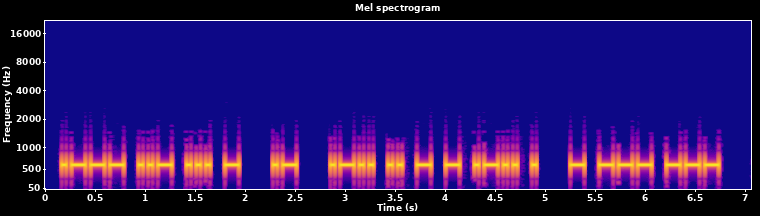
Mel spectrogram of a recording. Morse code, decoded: JUST A LITTLE TOO

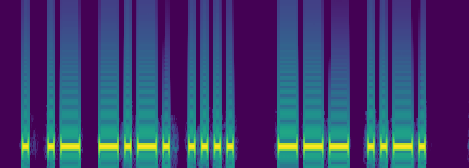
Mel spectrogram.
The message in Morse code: EACH OF

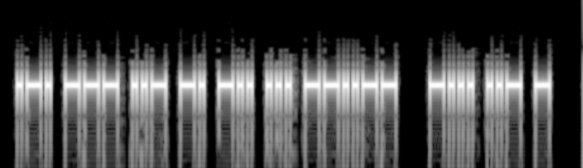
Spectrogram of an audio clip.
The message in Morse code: ROUNDS, BUT

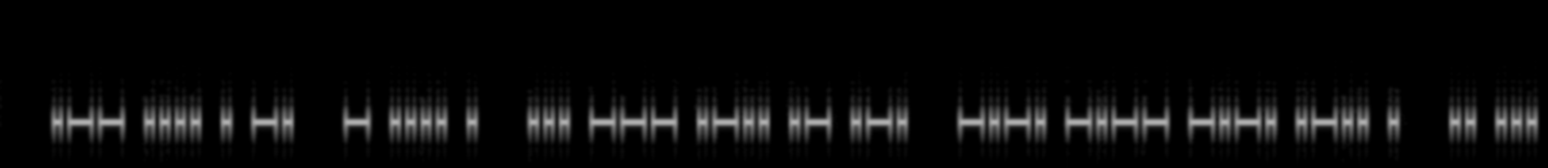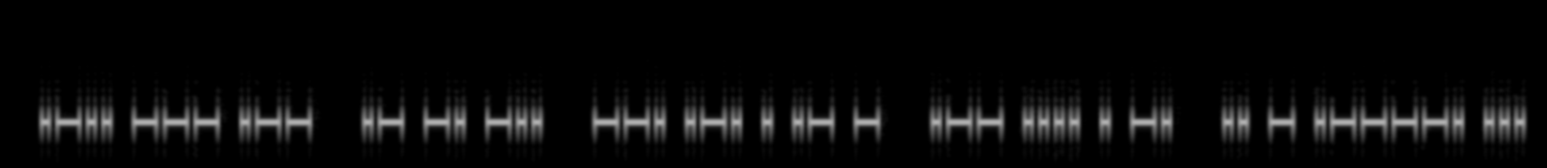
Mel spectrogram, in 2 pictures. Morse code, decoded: WHEN THE SOLAR CYCLE IS LOW AND GREAT WHEN IT'S

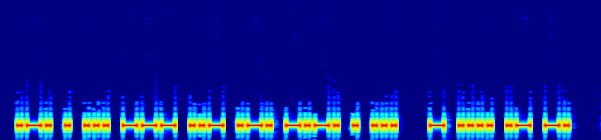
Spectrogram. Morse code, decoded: RESOURCES THAN

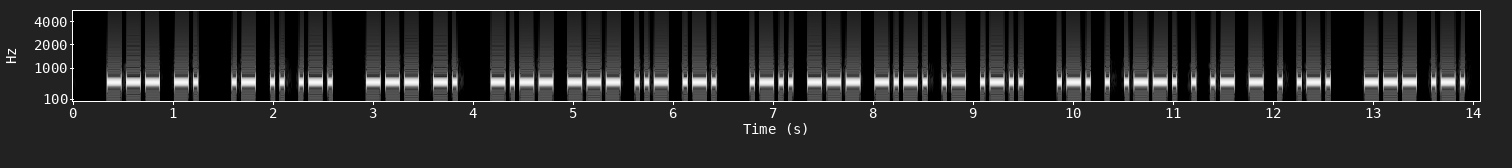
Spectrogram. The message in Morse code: ON AIR ON YOUR LOCAL REPEATER OR

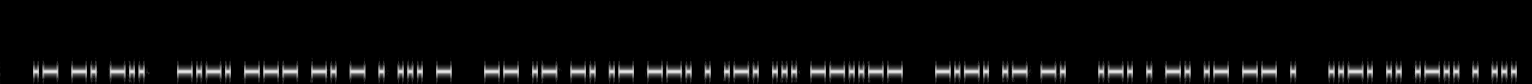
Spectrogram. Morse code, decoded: AND CONTEST MANAGERS, CAN RENAME FILES

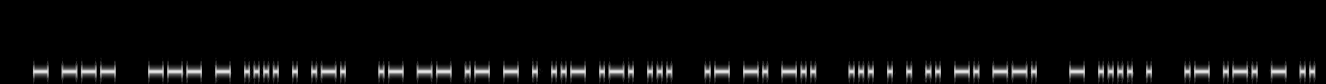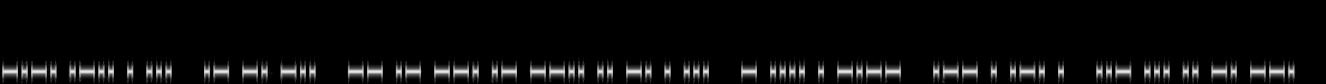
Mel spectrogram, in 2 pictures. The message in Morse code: TO OTHER AMATEURS AND SEEING THE ARTICLES AND MAGAZINES THEY WERE USING

